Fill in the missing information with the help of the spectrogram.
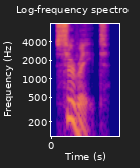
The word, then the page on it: cirrate: British English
